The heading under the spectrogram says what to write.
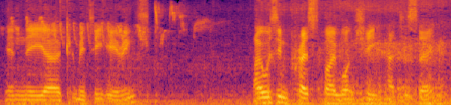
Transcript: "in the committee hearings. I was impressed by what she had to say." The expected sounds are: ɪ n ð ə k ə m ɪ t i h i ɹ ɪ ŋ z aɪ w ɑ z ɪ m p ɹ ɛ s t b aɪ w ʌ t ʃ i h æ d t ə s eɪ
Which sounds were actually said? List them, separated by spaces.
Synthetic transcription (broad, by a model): ɪ n ð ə k ə m ɪ t i h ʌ ɹ ɪ ŋ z aɪ w ɑ z ɪ m p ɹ ɛ s b aɪ w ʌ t ʃ i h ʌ d t ə s eɪ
